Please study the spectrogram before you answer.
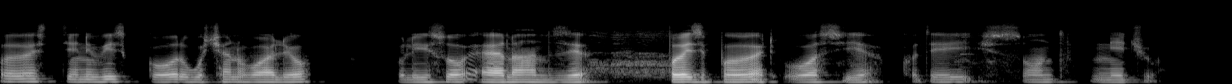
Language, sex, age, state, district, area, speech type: Kashmiri, male, 18-30, Jammu and Kashmir, Ganderbal, rural, read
